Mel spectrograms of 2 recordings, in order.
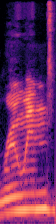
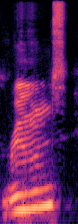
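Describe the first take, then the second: First: The word sounds like 'ruins'. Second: The word sounds like 'runes'. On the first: The speaker calls it wrong. "I was saying ruins before. Everyone wanted to kill me for saying it like that" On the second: The speaker calls it right. "But it's runes"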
